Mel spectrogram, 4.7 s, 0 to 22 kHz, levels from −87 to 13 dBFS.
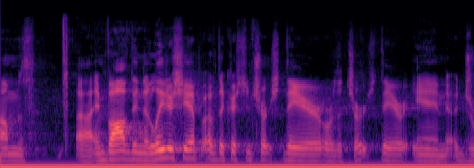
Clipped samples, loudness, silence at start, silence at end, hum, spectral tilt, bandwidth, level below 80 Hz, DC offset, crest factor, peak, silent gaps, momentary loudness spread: under 0.1%; -29 LUFS; 0 s; 0 s; none; -4 dB/octave; 16 kHz; -64 dBFS; 4%; 22 dB; -8 dBFS; none; 16 LU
